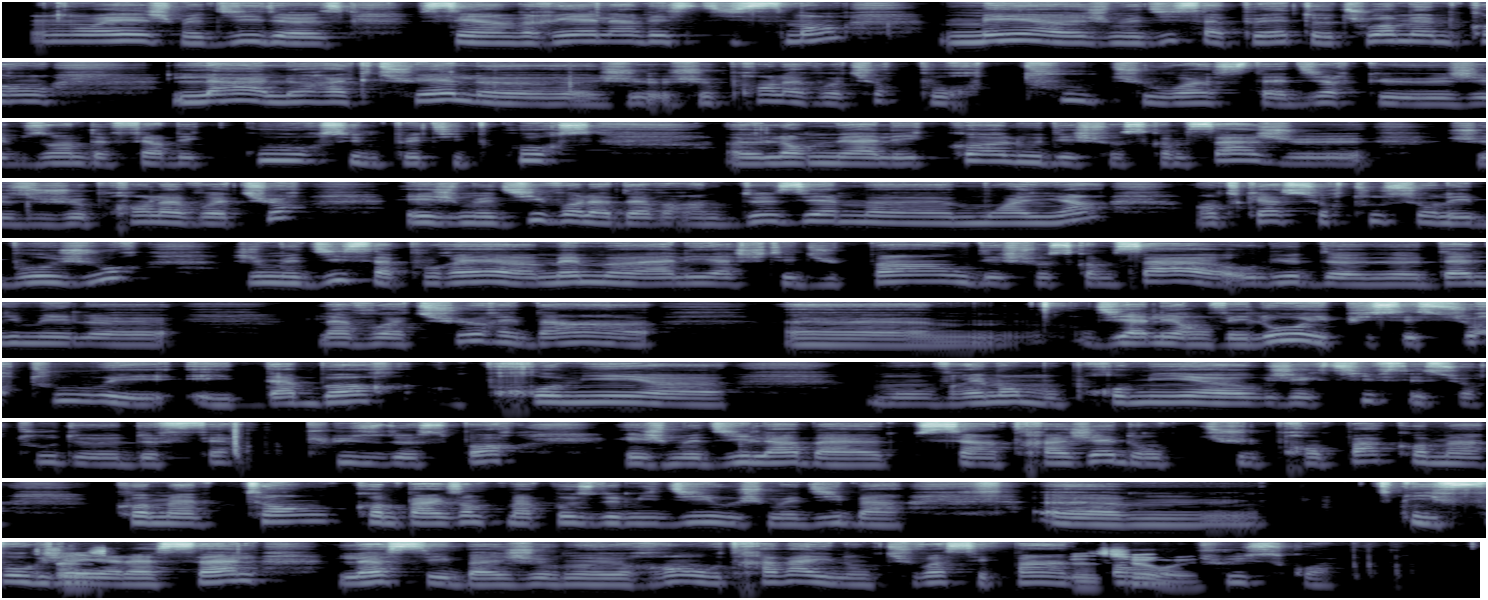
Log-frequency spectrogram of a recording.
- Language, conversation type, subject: French, advice, Comment trouver du temps pour faire du sport entre le travail et la famille ?
- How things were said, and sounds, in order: tapping; stressed: "tout"; unintelligible speech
